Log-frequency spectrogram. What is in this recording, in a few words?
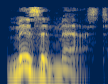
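"mizenmast", British English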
